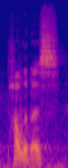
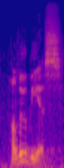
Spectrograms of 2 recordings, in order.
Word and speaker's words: Polybius: Second century Greek historian Polybius, or I would say Polybus, or how would you say that? Polybius, there's a better one,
